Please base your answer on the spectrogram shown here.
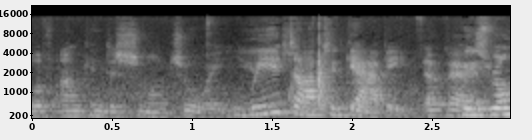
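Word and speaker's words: Gabi: It's called The Gabby Life. Okay. Gabby is spelled G-A-B-I, Mm-hmm.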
